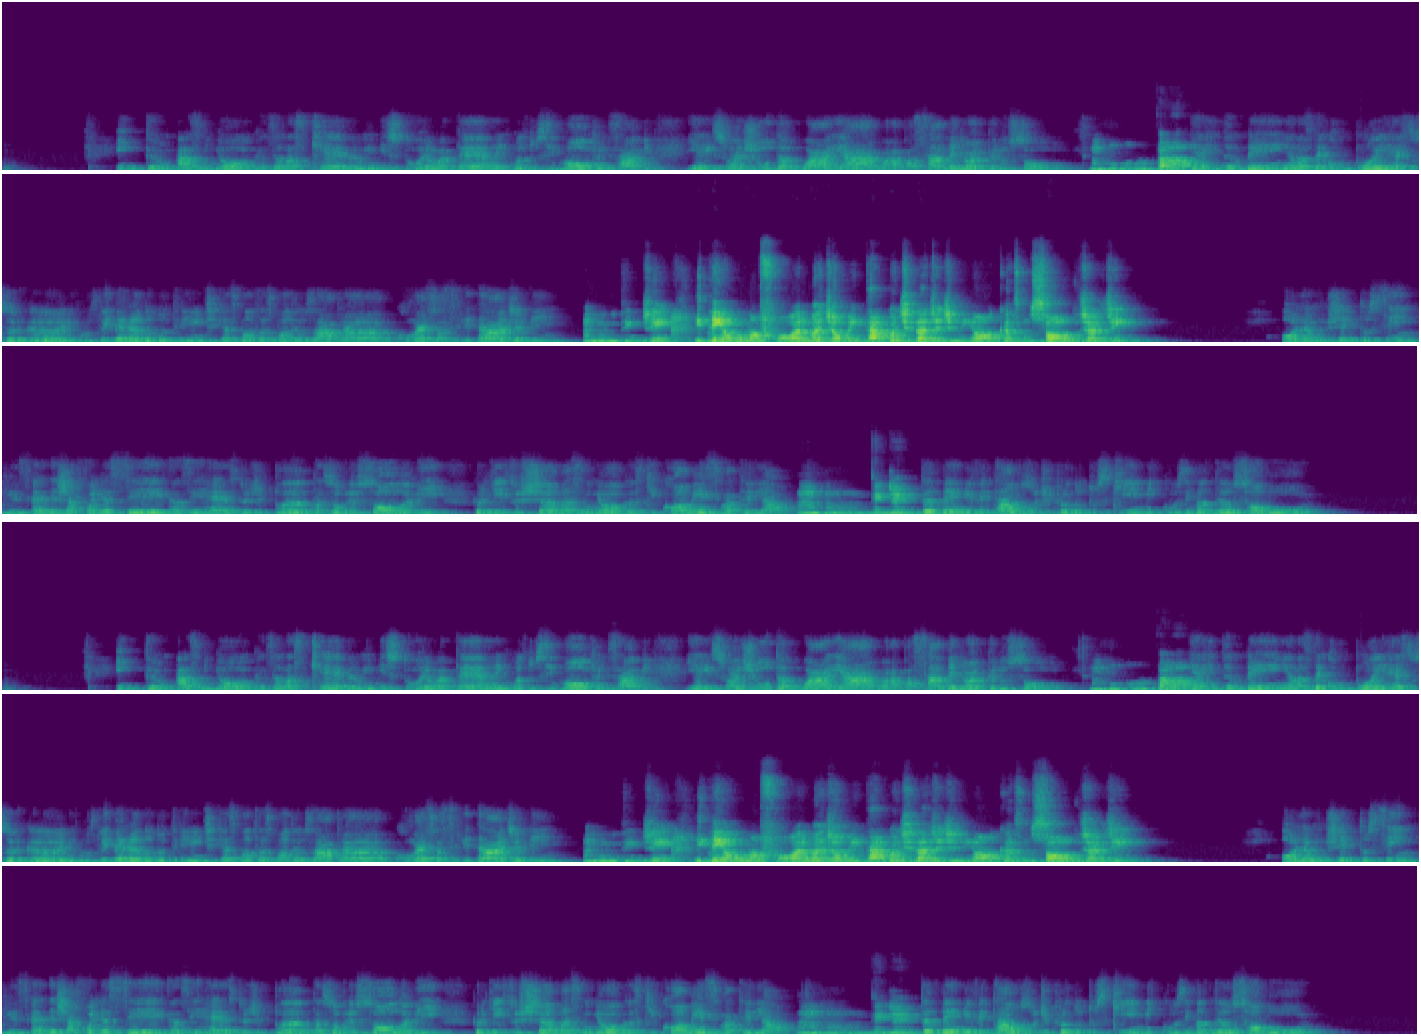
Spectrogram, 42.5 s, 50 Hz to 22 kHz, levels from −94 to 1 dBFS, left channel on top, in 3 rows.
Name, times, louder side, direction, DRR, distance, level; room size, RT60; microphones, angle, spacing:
voice 1, 1.1-10.6 11.9-19.7 27.0-36.1 37.5-41.4, right 1 dB, 80° right, 0 dB, 1.4 m, -37 dB
voice 2, 10.9-12.0 20.0-25.4 36.3-37.5, left 3 dB, 55° left, 2 dB, 1.1 m, -26 dB
7.1 x 3.1 x 4.3 m, 0.69 s
head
